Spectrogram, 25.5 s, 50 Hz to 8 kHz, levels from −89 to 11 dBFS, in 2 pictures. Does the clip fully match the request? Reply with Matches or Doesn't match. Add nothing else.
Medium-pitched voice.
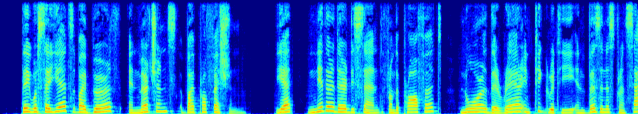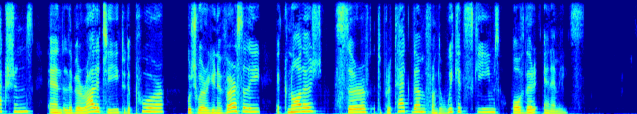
Doesn't match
